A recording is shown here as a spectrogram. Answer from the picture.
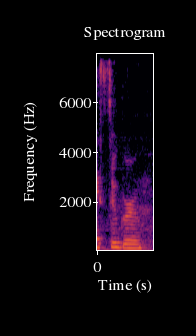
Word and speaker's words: Sugru: I say Sugru.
